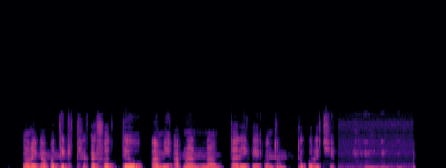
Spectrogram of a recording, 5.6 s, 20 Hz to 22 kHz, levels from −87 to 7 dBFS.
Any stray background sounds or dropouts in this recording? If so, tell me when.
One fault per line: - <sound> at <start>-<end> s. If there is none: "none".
- laugh at 4.4-5.1 s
